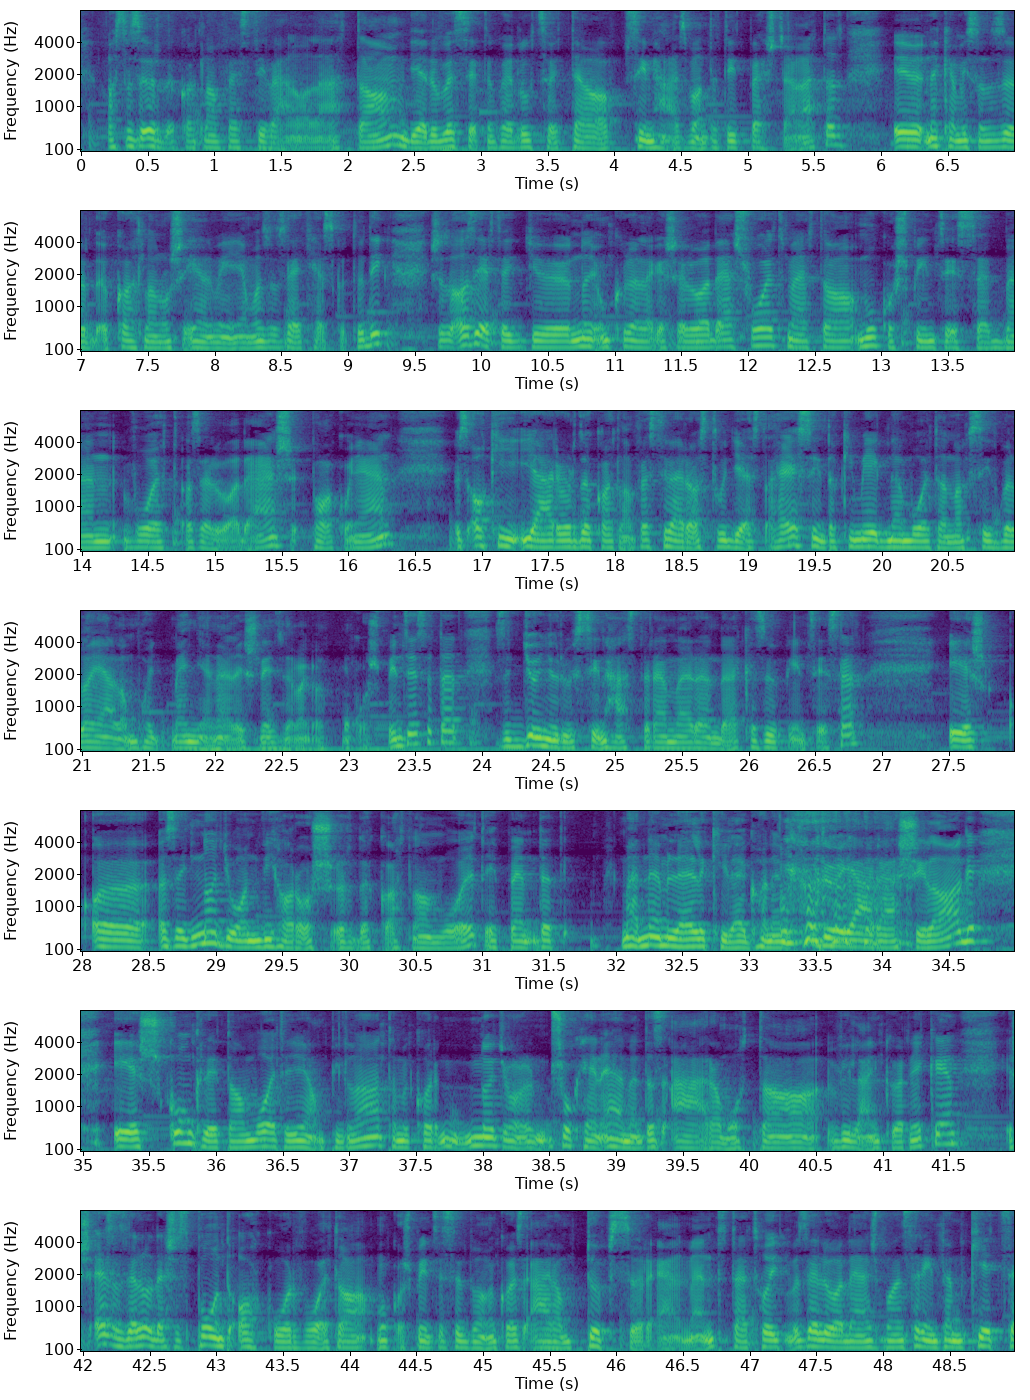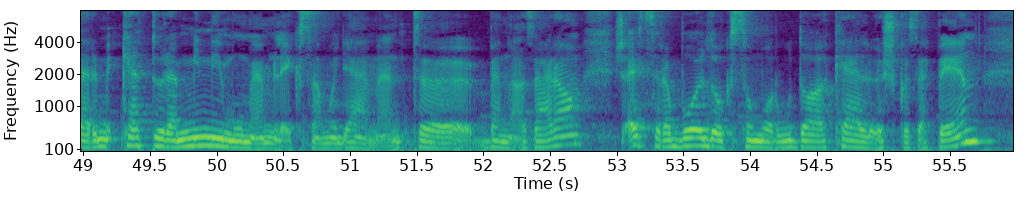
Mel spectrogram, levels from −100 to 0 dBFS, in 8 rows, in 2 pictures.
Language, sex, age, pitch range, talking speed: Hungarian, female, 30-49, 125-150 Hz, 155 wpm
